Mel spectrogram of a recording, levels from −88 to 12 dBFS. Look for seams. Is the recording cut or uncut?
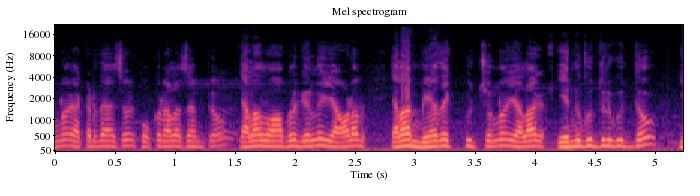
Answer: uncut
